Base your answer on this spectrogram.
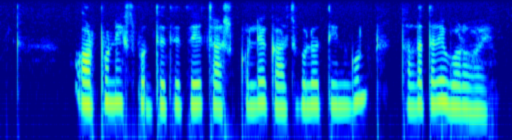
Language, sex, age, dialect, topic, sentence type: Bengali, female, 18-24, Northern/Varendri, agriculture, statement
